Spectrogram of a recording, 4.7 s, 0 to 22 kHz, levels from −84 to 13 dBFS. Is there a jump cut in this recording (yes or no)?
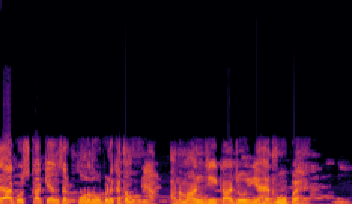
yes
